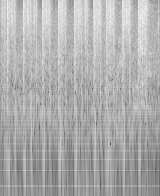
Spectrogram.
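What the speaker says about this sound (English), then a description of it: "Shots fired and they're hitting me." Rapid automatic gunfire from the mobile battle royale shooter Apex Legends Mobile, with a steady run of close, loud shots of even rhythm filling the two seconds.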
